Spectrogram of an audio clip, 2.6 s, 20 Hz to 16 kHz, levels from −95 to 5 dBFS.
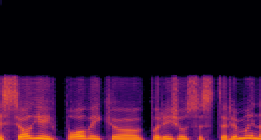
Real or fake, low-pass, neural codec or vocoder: fake; 7.2 kHz; codec, 16 kHz, 0.3 kbps, FocalCodec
